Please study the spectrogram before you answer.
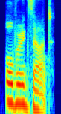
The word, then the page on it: overexert: Indian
